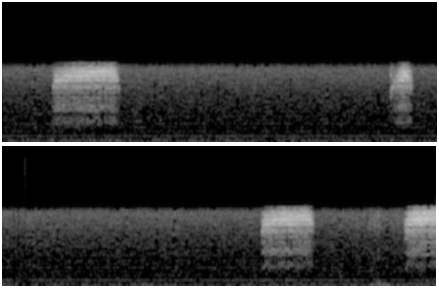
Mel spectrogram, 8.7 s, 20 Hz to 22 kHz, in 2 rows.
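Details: Barn owls in a nest box at Théding, France, on 27 April 2021 while prey moves about inside; breathy rasping hisses about one second long, repeated at irregular gaps amid a steady low hum.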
